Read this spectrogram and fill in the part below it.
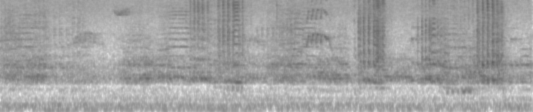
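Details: Huge flock of sandhill cranes wintering at Hiwassee Wildlife Refuge, Birchwood, Tennessee: dense, ongoing rolling calls from many birds at once, broken by several short bursts of broadband hiss, over a low rumble.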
